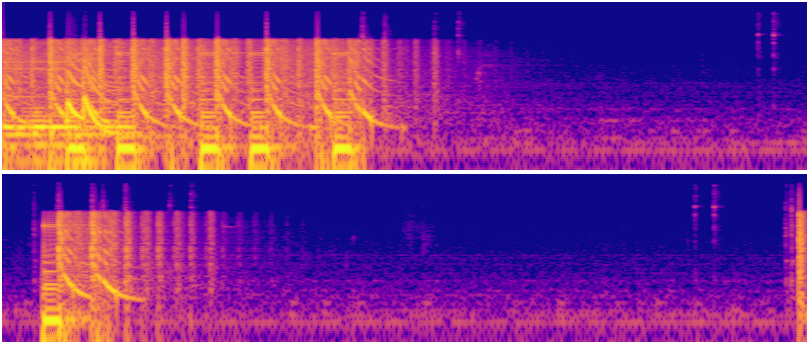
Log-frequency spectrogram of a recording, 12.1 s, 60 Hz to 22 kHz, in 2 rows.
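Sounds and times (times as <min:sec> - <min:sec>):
faint clicks: 0:05.6 - 0:06.4, 0:11.2 - 0:12.0.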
